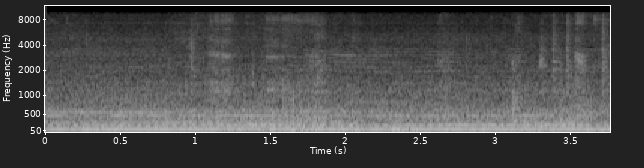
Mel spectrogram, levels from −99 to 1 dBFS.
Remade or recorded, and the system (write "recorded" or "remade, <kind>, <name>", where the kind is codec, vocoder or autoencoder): recorded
